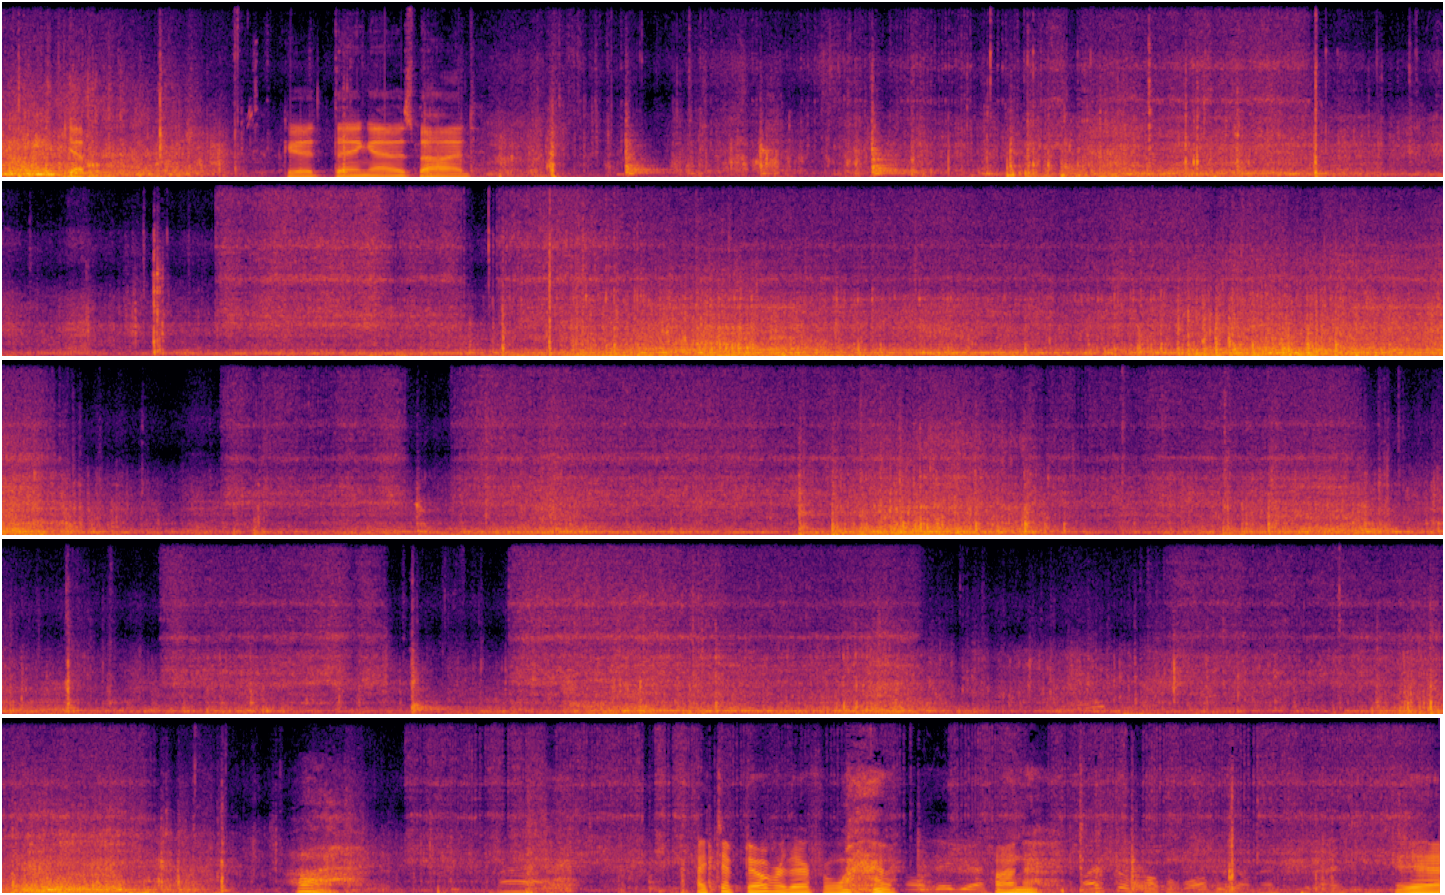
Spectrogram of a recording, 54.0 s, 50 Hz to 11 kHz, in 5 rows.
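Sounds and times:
bike tyres crunching on dirt: 0.0s - 2.0s, 2.7s - 54.0s
bike rattling: 0.0s - 54.0s.

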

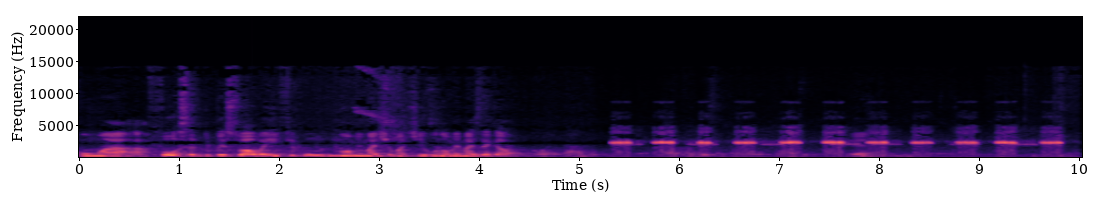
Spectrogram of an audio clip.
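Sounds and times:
frog calling: 5.4s - 10.0s.

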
